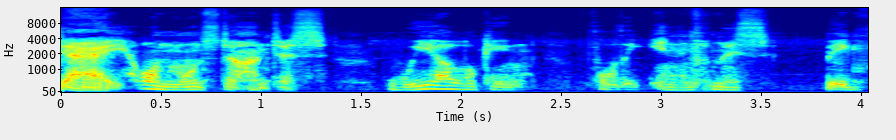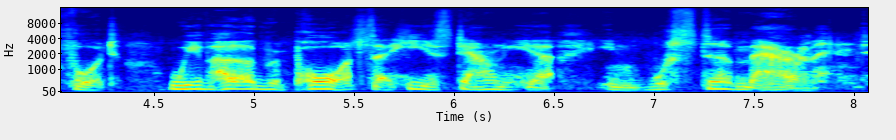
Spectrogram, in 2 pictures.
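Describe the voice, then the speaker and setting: Raspy and at a low-to-middle pitch, the speaker uses a put-on character voice. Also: moderate pace. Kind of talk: mock TV-host presentation. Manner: upbeat, punning, showman.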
